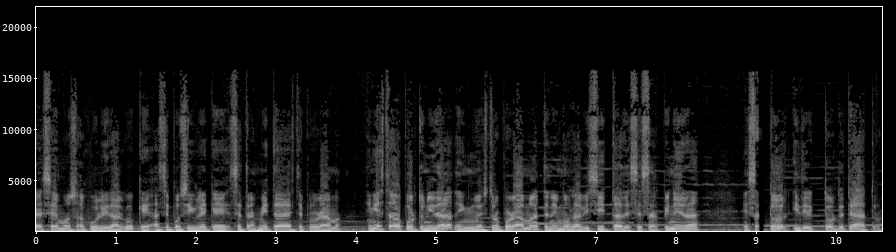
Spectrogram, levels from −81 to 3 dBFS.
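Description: The audio has one fault, AAC frame loss with muting, from about 9.00 to 9.12 s. Around 85 ms of sound drops out, which fits two lost frames. The decoder zeroed them, and the overlapping windows fade the gap in and out softly.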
